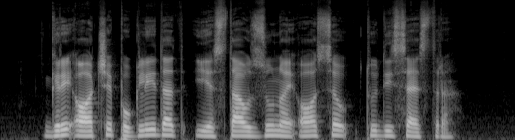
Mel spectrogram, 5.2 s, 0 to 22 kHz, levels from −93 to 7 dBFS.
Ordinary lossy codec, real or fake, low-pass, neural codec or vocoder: none; real; none; none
